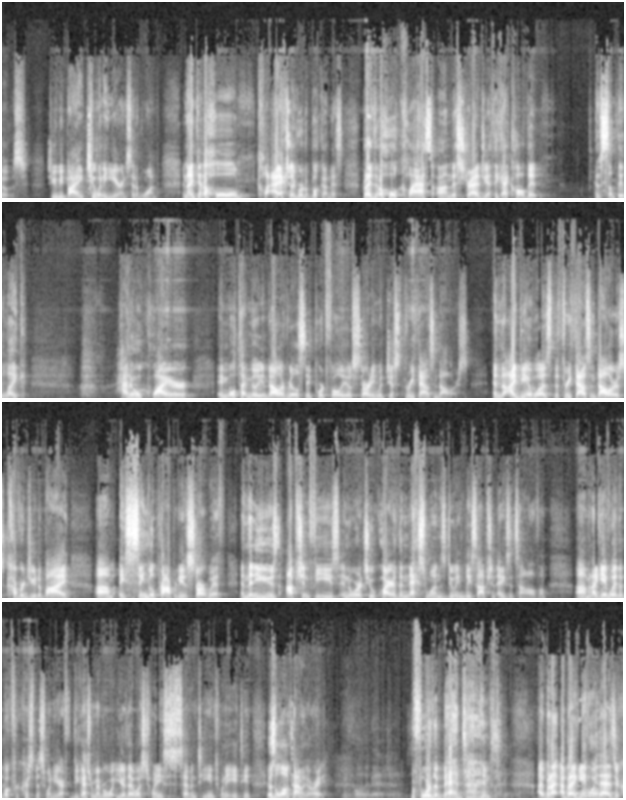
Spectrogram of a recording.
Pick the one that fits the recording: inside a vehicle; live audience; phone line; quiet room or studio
live audience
